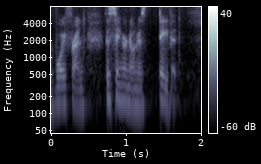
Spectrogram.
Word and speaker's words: D4vd: Celeste Rivas Hernandez and her rich and famous and much older boyfriend, the singer known as David. While his stage name is spelled with a 4, his legal name is David Anthony Burke, plain and simple.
